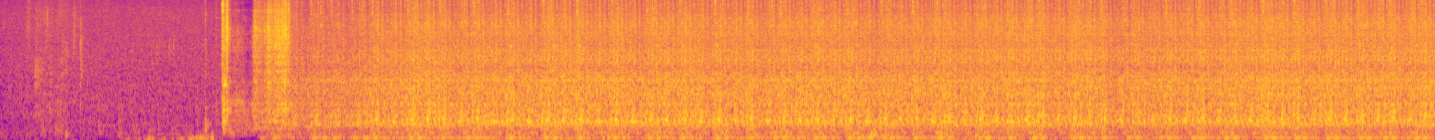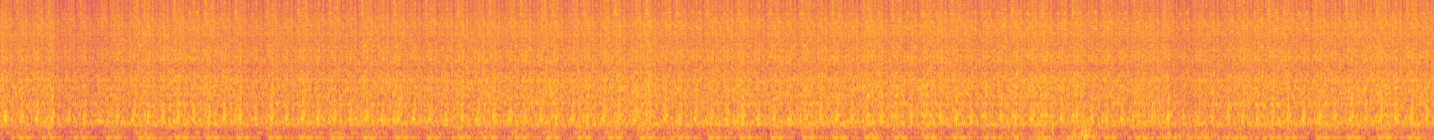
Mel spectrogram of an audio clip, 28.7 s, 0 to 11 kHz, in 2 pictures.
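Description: Tuned 848 cc Panhard air-cooled flat-twin engine starting about two seconds in, then running steadily at an even speed.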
